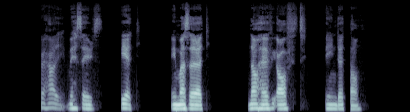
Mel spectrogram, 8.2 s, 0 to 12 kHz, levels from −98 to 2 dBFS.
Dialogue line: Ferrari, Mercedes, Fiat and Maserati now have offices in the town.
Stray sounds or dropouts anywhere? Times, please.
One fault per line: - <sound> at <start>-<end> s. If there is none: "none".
- dropout at 6.9-7.0 s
